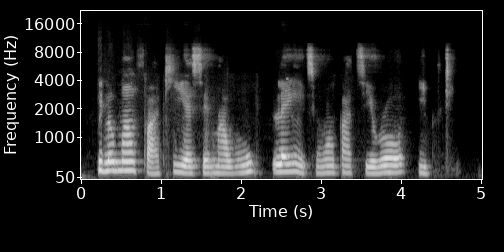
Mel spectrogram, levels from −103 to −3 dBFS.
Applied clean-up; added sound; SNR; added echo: neural mask model DeepFilterNet 3.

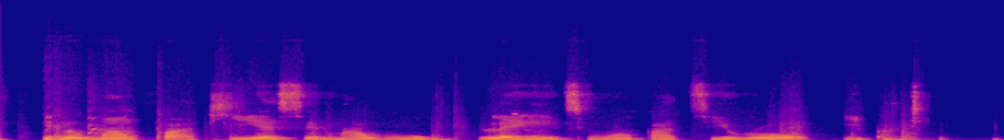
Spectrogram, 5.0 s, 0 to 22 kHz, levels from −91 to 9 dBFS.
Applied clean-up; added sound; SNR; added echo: neural mask model RNNoise.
